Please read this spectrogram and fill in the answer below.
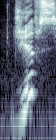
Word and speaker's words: GIFs: GIFs? Yes, with the soft G. It's the only way to pronounce it.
